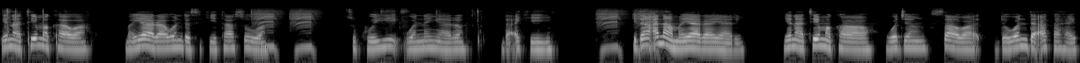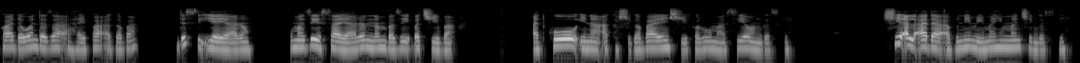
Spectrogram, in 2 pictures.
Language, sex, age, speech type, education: Hausa, female, 30-45, spontaneous, tertiary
